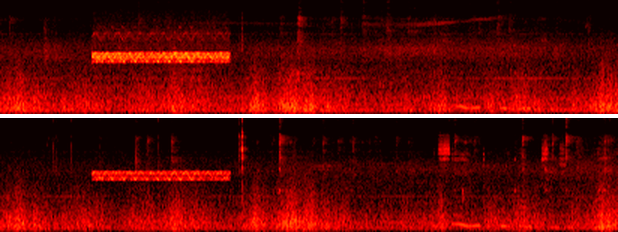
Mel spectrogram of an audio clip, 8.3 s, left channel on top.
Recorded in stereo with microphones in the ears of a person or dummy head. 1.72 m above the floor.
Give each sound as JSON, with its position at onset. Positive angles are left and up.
{"t": 1.2, "sound": "an alarm", "side_deg": 75}
{"t": 3.2, "sound": "scissors", "side_deg": -55}
{"t": 5.8, "sound": "a woman speaking", "side_deg": -90}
